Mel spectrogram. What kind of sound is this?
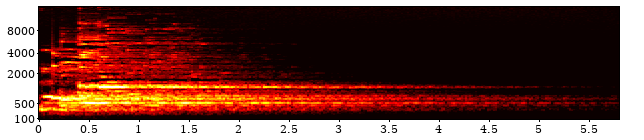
Mysterious sound jingle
